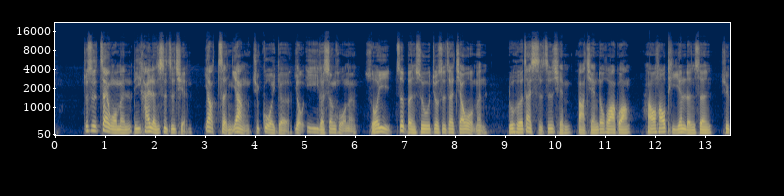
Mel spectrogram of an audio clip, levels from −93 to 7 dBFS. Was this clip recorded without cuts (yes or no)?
no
